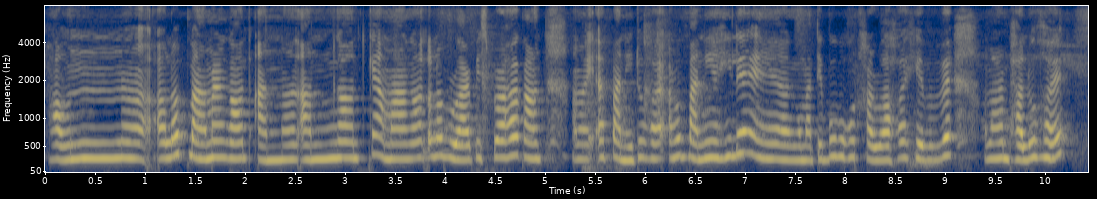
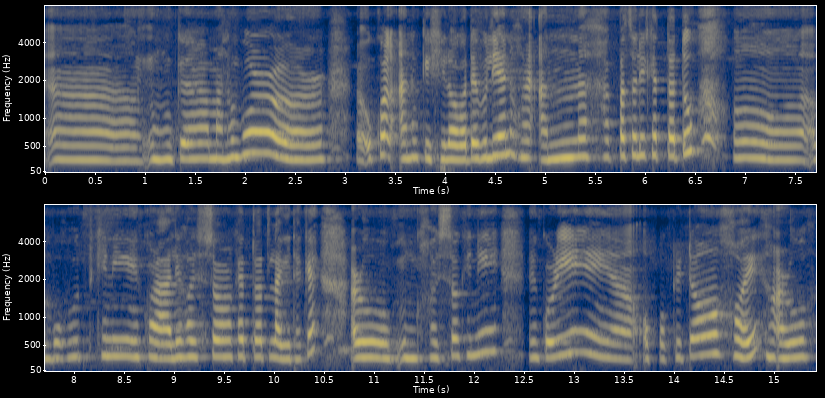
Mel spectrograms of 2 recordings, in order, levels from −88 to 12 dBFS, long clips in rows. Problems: constant background noise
